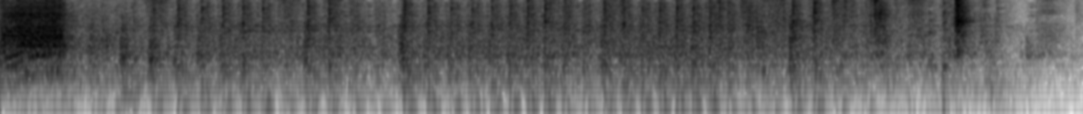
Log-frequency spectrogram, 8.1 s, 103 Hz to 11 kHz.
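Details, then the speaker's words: Gravely 810 revived, started on carb cleaner: cranks and fires, chugs with a slightly ragged beat, no heavy knocking or smoking, then dies away. "That sounds decent. It's not smoking or knocking like crazy. So I'll call that a win."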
